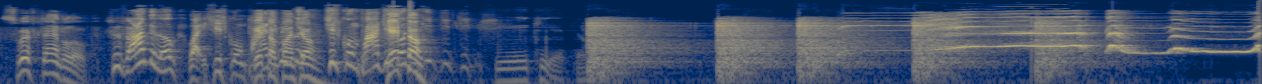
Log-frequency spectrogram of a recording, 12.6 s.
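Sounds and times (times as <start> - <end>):
speech: 0.1 - 6.4
war whoop yells: 9.4 - 12.6.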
